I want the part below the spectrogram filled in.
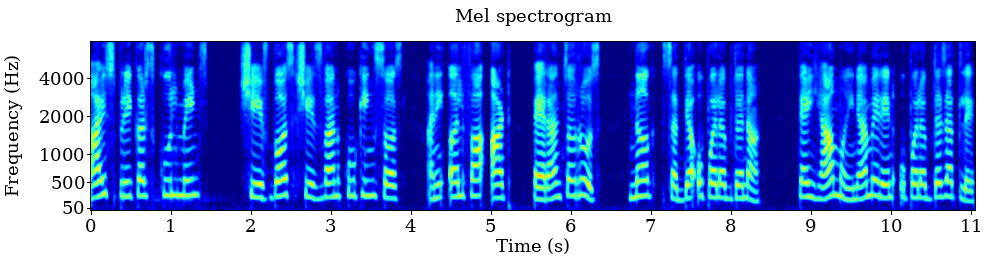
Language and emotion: Goan Konkani, neutral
